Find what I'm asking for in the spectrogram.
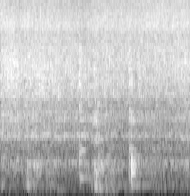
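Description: Chopped tomatoes stirred into fried onions give a dense, loud hiss of sizzling, with a couple of low scraping stirs under it, close and continuous, with no voices.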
